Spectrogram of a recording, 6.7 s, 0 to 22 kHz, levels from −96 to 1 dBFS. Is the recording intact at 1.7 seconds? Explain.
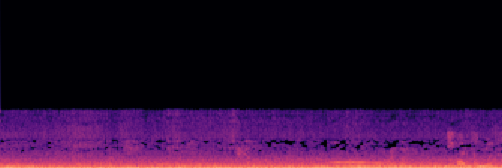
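No. At 1.7 s, as through the whole clip, the sound is grainy and rough, with noise filling the gaps between tonal components and nothing above about 7.8 kHz. This points to heavy low-delay AAC compression, likely AAC-ELD near 16 kbps, whose short frames resolve fine spectral detail poorly.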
